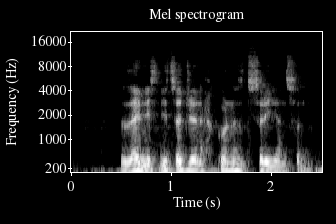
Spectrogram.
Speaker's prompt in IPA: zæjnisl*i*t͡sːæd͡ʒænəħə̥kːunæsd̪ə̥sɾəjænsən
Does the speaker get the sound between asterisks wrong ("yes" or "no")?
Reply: no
